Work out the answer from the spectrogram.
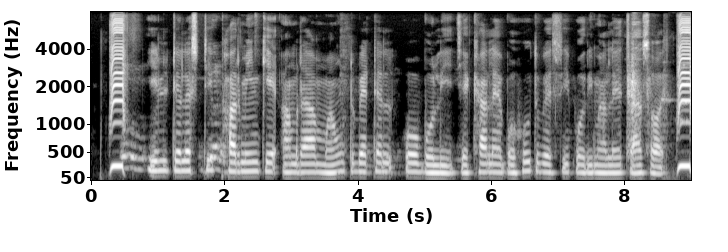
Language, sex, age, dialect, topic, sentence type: Bengali, male, 18-24, Jharkhandi, agriculture, statement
